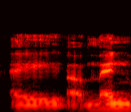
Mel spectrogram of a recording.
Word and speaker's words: Amen: by a reed leaf, a mend board, and a ripple of water. The transliteration for that is AMEN, sometimes just AMN, sometimes IMEN, and we will read that as Amen.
